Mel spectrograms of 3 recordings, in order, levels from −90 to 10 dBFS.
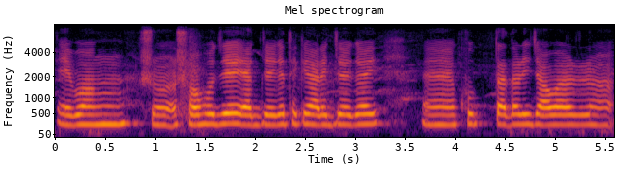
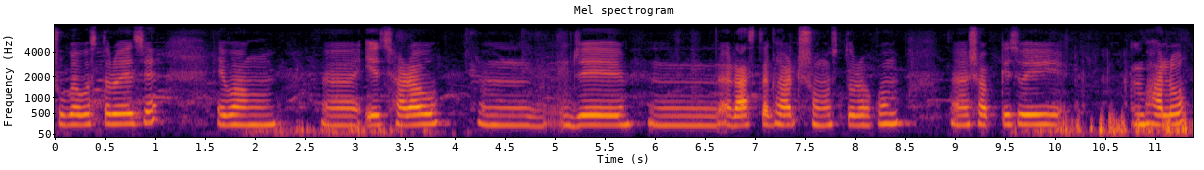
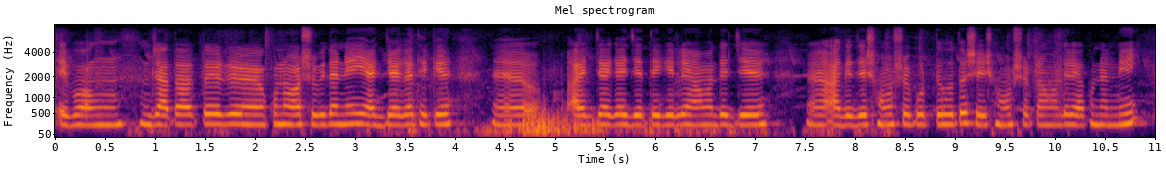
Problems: constant background noise, background conversations at intervals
